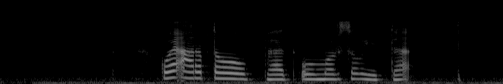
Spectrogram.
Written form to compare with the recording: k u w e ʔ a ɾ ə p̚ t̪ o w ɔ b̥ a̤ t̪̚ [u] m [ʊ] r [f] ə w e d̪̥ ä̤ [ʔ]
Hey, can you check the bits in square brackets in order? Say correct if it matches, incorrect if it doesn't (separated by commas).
correct, correct, incorrect, correct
